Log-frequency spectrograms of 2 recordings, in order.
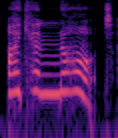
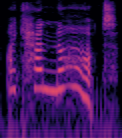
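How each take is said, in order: First: Slow, higher, anguished; cried. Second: Slow, much higher, breaking off; cried. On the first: Marianne refusing her sister, slow anguished cry. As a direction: drag it out in despair. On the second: Marianne repeating her refusal, slow anguished cry. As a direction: let the second one break higher and slower. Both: A narrator's reading. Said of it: "cried Marianne".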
